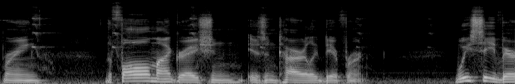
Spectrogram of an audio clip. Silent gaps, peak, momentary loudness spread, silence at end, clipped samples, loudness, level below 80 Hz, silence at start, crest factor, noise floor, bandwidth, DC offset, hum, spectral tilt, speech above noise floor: none; -8 dBFS; 13 LU; 0 s; under 0.1%; -25 LUFS; -46 dBFS; 0 s; 16 dB; -50 dBFS; 17 kHz; under 0.1%; none; -5 dB/octave; 26 dB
